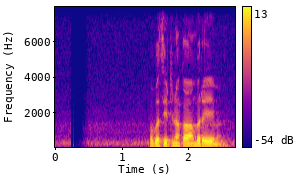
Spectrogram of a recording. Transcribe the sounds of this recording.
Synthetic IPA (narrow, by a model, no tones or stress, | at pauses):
obəsiʈənakaːmbəɾeːmə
